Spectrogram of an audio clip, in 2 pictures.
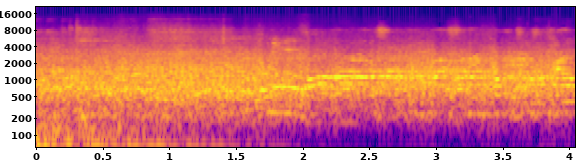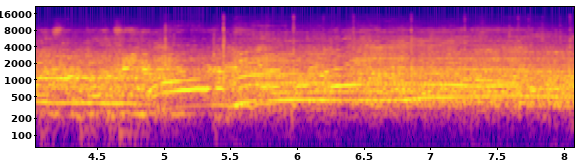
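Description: Hockey arena crowd reacting to a goal: a steady din of thousands of voices. From about two seconds in, long rising and held shouts and calls stand out above it.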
